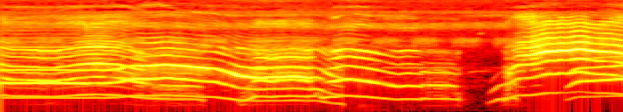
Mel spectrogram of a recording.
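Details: Philippine farm, a feral cat intruding on resident cats' ground and confronting a black cat: continuous loud, quavering howl with many overtones, pitch bending up and down, a dip in volume, then a sharply rising wail.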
